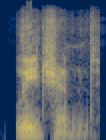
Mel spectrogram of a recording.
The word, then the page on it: legioned: American English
